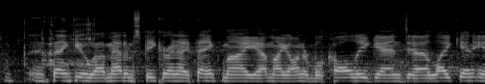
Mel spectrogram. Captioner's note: speaking French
